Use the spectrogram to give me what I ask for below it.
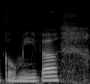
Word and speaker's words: Golmeeva: So it's a little different, but a last name is spelled just how you hear it, Golmiva.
